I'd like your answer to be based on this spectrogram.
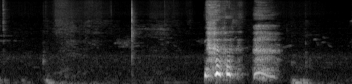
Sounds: Laughter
